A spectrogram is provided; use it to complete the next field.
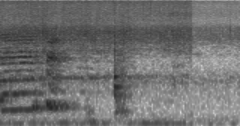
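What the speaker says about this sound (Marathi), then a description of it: "आणि आता यामध्ये टोमॅटो घालून टोमॅटो पण छान परतून घ्यायचंय" Tomatoes sautéing in a pan for Maharashtrian shev bhaji, a steady close sizzle and hiss with stirring scrapes, a brief clink near the middle, continuous throughout.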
